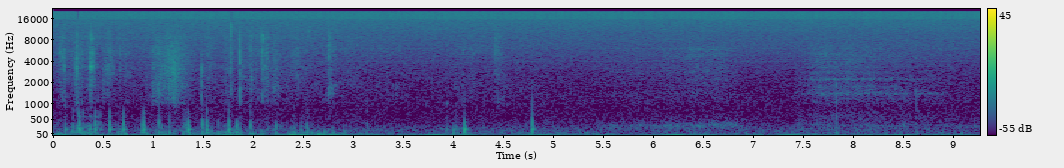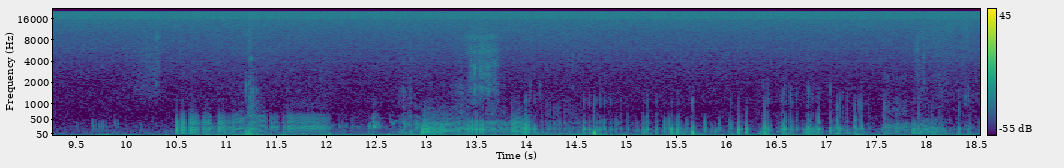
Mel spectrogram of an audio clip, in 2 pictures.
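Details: Borborygmi recorded close to the belly after overeating: low gurgling and rumbling with bubbly crackle in a quiet room; stomach groans like this for over 3 hours on such days.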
